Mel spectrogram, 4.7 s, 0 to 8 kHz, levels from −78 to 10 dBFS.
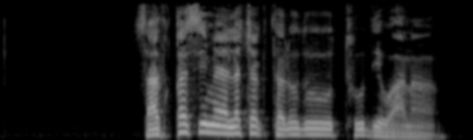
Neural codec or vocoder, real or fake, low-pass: none; real; 7.2 kHz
